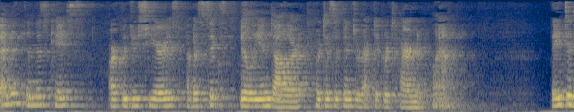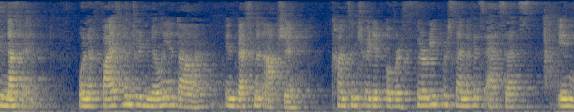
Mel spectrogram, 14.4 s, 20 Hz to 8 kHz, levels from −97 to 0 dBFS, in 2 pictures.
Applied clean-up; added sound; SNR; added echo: none; none; none; reverberation time 0.8 s.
